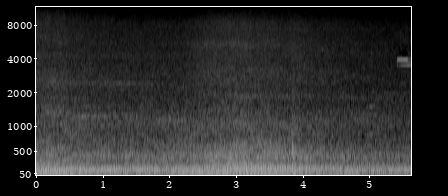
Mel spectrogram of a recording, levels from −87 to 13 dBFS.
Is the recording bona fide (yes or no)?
yes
